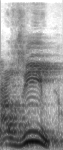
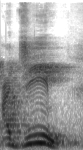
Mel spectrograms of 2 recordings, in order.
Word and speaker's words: عظیم: وہ ہے عظیم, اور لوگ پڑھنے والے جن کو مخرج اور تلفظ نہیں آتا وہ پڑھ رہے ہیں عجیم.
